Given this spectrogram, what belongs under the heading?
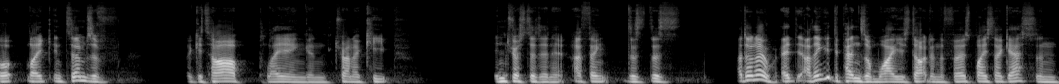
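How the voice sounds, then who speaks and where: Here a man has an ordinary speaking voice at a medium pitch with ordinary pitch variation. He keeps a moderate pace. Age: younger than guest. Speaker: guitar show host. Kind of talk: interview.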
